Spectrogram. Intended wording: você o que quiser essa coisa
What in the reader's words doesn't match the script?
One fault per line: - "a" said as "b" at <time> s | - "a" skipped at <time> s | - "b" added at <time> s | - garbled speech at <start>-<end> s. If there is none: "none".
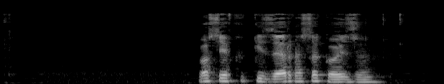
none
